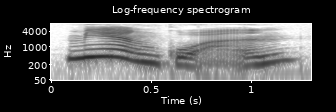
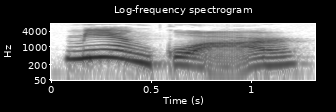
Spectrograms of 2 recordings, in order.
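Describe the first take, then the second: First: The word ends with a plain n sound. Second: The word ends with an added r sound.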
